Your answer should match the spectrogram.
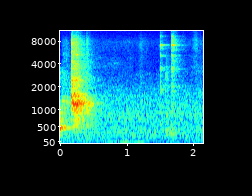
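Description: Kitchenware being handled: a short scrape, then two light clinks about a second and a half in.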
